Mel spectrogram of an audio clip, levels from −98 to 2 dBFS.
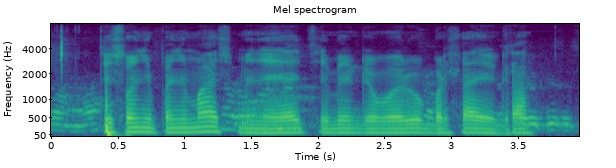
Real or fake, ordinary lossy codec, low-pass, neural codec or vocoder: real; none; none; none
